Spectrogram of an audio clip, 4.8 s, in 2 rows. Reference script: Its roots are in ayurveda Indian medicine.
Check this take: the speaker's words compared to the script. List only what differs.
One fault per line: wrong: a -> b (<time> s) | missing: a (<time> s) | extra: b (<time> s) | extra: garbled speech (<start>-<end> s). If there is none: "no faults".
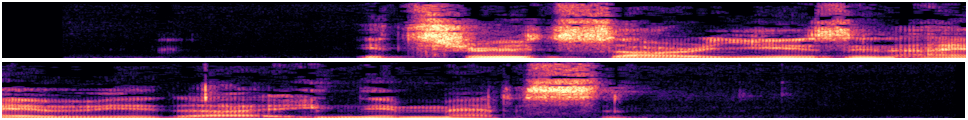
extra: used (1.8 s)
